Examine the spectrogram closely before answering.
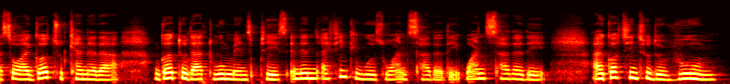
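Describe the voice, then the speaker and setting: A young woman from Ivory Coast with a French accent, telling a personal faith testimony in a halting way, with many fillers and restarts. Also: medium pitch, mellow. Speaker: vlogger sharing a testimony.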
